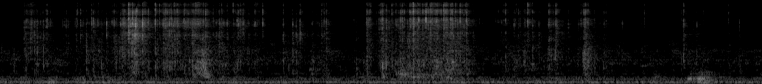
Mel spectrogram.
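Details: Crinkling and tearing plastic and paper sounds in a quiet room as a 100-unit insulin syringe package is opened during a nursing injection demonstration, after the vial top is cleaned. Opening a syringe package.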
